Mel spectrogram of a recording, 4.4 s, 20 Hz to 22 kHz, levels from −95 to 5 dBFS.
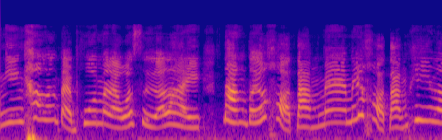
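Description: Low-delay AAC compression runs from start to finish of this speech. The roughness and graininess point to AAC-ELD, the low-delay codec used in video calls, likely working at a bitrate around 32 kbps. At this low bitrate, noise fills the gaps between the pitch harmonics, making the damage plainly audible. Nothing sounds above 11.6 kHz, so the top band is missing.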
